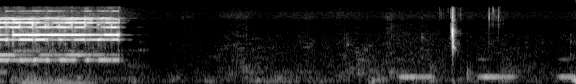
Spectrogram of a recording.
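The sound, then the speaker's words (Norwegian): A telephone rings with an incoming caller, a loud, bright electronic trill lasting about half a second, then cuts off abruptly, leaving faint low murmuring and a brief click afterward. “oi! da fikk jeg en innringer! Skal vi se her. Hvem er det som ringer i dag?”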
